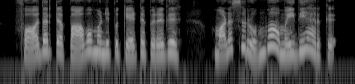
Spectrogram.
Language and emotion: Tamil, happy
